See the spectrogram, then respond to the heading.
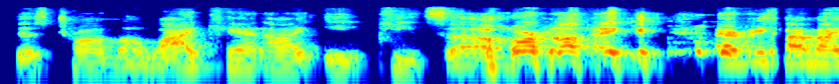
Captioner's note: laughing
